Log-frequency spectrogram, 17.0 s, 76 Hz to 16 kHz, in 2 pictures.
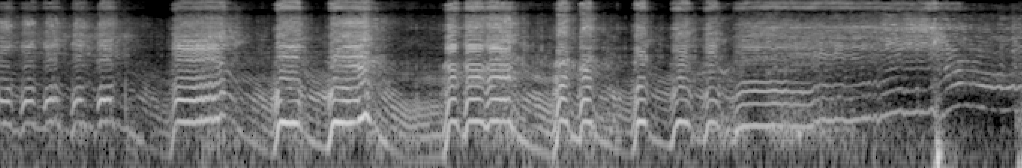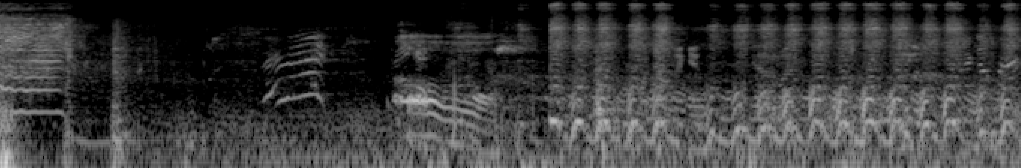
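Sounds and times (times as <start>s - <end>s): electric motor whining: 0.0s - 9.3s.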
